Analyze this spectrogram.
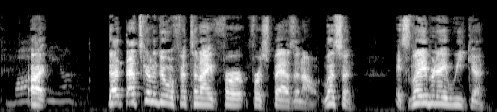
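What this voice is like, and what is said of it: Boston accent. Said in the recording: “I don't have a Mexican accent, bro. I got a Boston accent.”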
